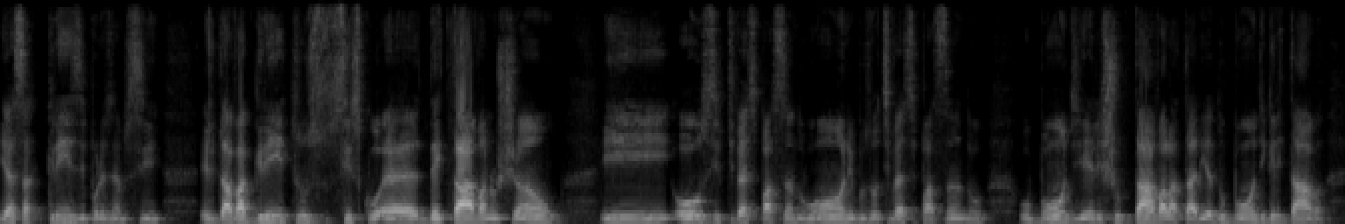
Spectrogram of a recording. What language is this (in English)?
Portuguese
